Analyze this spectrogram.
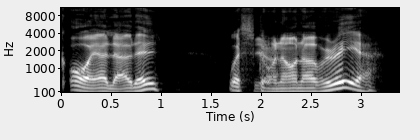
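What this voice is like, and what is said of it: Strong English accent. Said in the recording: “a strong English accent”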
